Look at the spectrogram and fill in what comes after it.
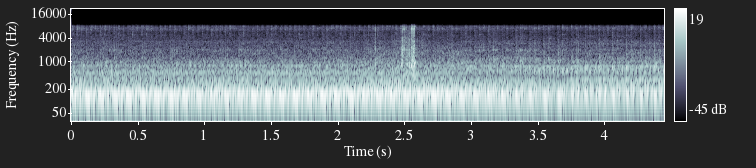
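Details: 2005 Honda Pilot after timing belt work and oiling the cylinders for compression: engine catches and settles into an even, steady low hum with no stumbling or knocks, heavy smoke from the oil; running normally after repair.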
